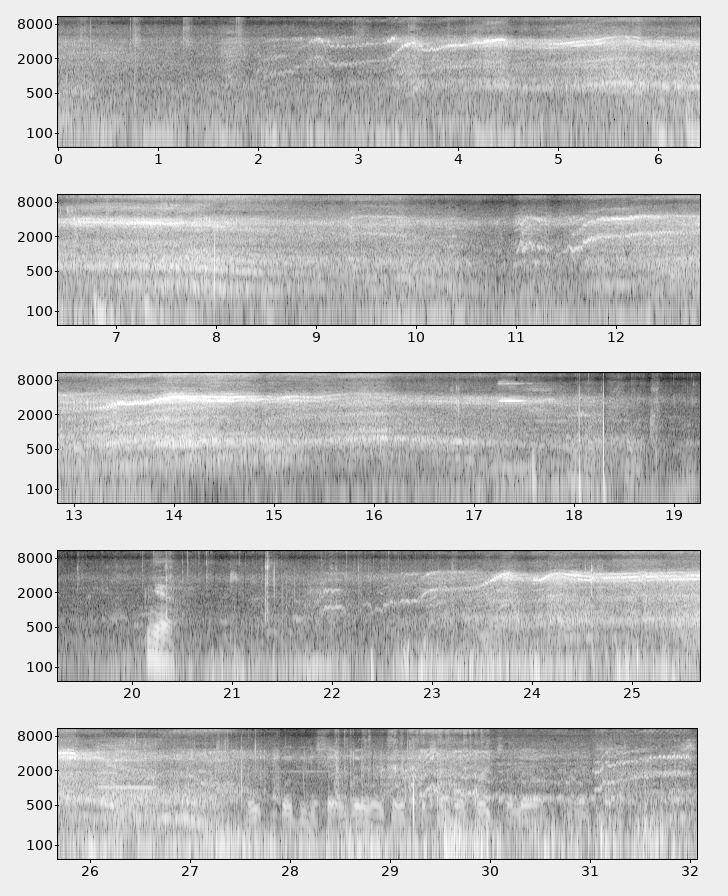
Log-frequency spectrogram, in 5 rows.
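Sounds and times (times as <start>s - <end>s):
high electric motor whine: 1.9s - 18.7s, 22.6s - 28.2s.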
